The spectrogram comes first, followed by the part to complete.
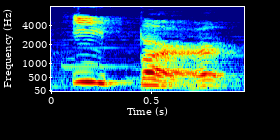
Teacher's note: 那这里面的我们的儿化音放在结尾呢，其实有点像我们英文中的卷舌音 所以我们直接连在本子的本后面就可以了。一本儿，forexample，一本书。那本呢，我们通常用来形容书籍或者薄册等一类的物品。那我们类似书籍类的，我们可以把这个什么书、什么类型的书加在书前面，一本的后面，比如说一本漫画书，或者是一本词典。那其他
